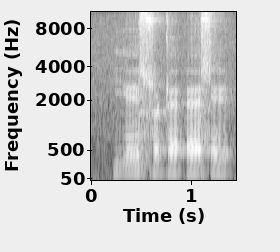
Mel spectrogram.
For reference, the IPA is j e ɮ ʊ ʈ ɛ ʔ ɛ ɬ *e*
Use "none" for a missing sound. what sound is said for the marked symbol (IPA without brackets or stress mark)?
e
